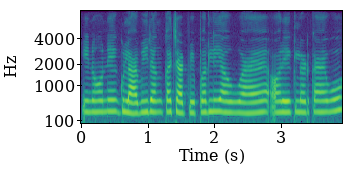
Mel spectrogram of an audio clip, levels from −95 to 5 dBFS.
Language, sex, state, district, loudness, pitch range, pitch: Hindi, female, Bihar, Vaishali, -15 LUFS, 250-270 Hz, 260 Hz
